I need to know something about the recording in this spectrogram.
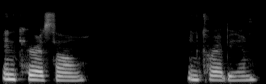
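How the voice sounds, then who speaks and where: A woman from New Orleans answers practice interview questions at a middle pitch. She hesitates often and fills pauses as she works out her points, and the recording is dry and close. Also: little pitch movement, mellow, dry recording. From born in Pakistan, grew up in New Orleans. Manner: hesitant, many ums. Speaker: medical graduate interviewee.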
